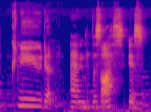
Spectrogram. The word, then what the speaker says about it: Knödel: So, the dish is pronounced Knödel. Knödel.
